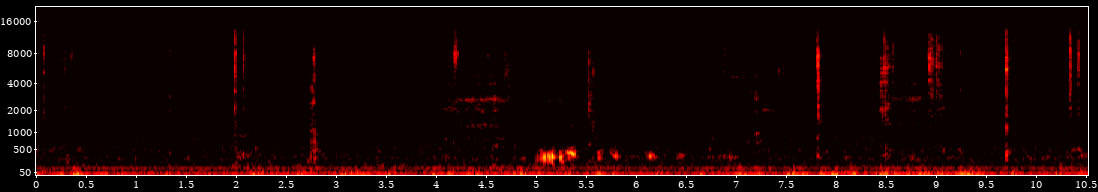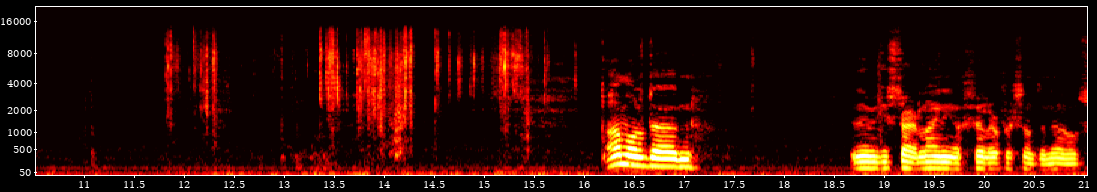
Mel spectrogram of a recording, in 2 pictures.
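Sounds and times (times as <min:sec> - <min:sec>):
cards being shuffled: 0:00.0 - 0:00.6, 0:01.2 - 0:02.9, 0:06.8 - 0:16.0
wrapper crinkled and torn: 0:11.8 - 0:16.0.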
